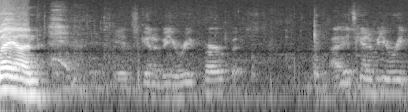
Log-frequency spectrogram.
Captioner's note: voiceover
